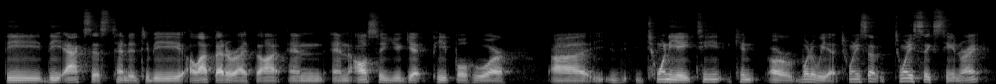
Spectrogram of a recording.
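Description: A man's voice: deep voice, fairly even intonation, normal speed. A man co-hosting a casual sales podcast, giving upbeat coaching advice with frequent restarts. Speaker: podcast co-host.

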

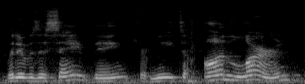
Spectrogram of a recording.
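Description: This personal development coach, a man in his thirties, speaks in a slightly high, unhurried voice while coaching a small group informally. Sitting among them in an indoor lounge, he is emphatic and directive, firing off short commands and questions. The room is noisy, with an ambient hum.

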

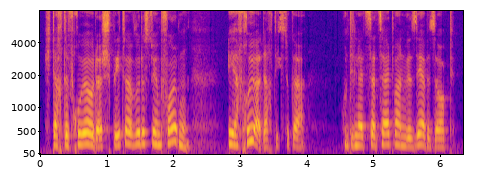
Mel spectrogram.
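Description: A woman reading the part of Merry, a calm and knowing young male hobbit who speaks with quiet decisiveness. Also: mid-range voice, fairly quick, natural voice. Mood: reassuring.

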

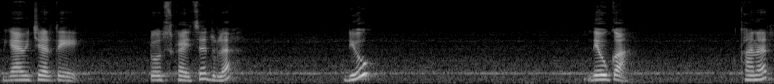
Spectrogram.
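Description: A woman's voice: mid-range voice, takes it slowly, long pauses, slight background noise. A woman chatting casually to her pet dog, coaxing and teasing it with repeated questions. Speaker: pet owner vlogger.

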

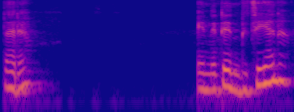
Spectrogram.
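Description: A gentle, reassuring young man, as a woman reading a story puts him on. The tone is warm and husky, and the recording is dull. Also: mid-range voice, a little slow. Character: Vishnu, calm kindly young man.

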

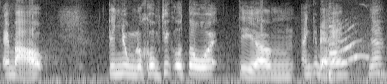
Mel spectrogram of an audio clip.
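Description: A man's voice: extremely high pitch, fairly quick, a bit bright, lo-fi sound, slight background noise. A man playing a cheeky young shop worker, teasing and laughing. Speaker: shop employee. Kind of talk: comedy sketch acting.

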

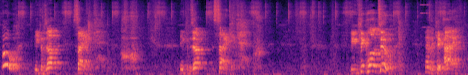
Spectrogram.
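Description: A man coaching a home kickboxing workout, energetic and encouraging, calling out moves while out of breath. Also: high-pitched, slow, long pauses. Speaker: fitness instructor. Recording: echoey room from far off, music behind.

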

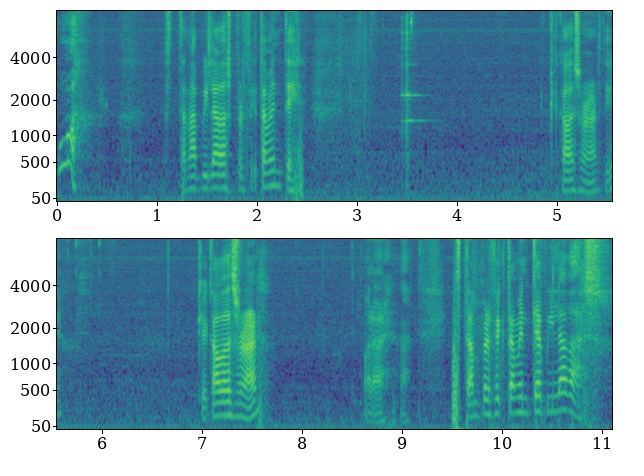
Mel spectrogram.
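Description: A man's voice: on the high side, expressive, moderate pace, long pauses, slight background noise. A man giving frantic horror game commentary, swearing a lot and repeating words in panic. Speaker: gamer.

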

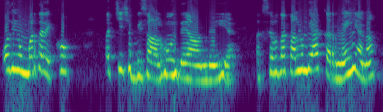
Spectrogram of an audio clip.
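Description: A woman playing an aunt in a family drama, reasoning calmly and pleading for patience. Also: high voice, quick pace, lo-fi sound. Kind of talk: acted family drama dialogue.

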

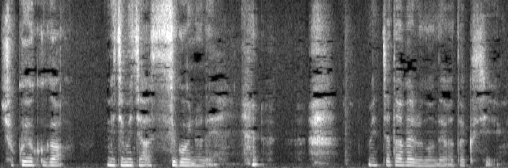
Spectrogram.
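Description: A woman in her twenties with a Hakata dialect, hosting a casual phone live stream, chatting, reading viewer comments aloud and answering them, sometimes dropping into soft near-whispered asides. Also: mid-range voice, level tone, moderate pace, husky. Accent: Hakata dialect of Fukuoka.

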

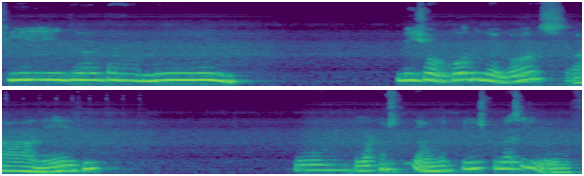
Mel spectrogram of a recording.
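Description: A man with a Brazilian Portuguese accent giving excitable, trash-talking commentary while streaming a fighting game. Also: a little high, measured pace, reverberant, dull audio. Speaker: gaming streamer. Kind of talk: live gameplay commentary.

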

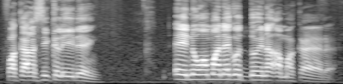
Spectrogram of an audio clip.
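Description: A man's voice: a little high, lively intonation, moderate pace, a bit bright, no room sound, faint music behind. Een man met een Surinaams-Nederlands accent, vrij hoog van stem, leidt als presentator een ontspannen interview op de bank. Hij plaagt zijn gast met vragen. Zijn stem klinkt droog en dichtbij. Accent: Surinamese Dutch. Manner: teasing, playful questioning. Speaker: talk show host. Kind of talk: casual couch interview.

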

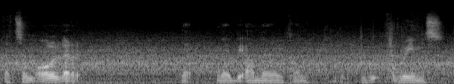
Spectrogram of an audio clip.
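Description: A man with a Finnish accent, speaking English as a second language, exploring an abandoned house and thinking aloud in halting, searching phrases. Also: low voice, level tone. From Finland. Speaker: urban explorer. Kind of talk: casual exploration vlog. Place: abandoned house and garage, indoors. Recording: noisy handheld field recording.

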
